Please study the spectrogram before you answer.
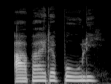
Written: arbejderbolig

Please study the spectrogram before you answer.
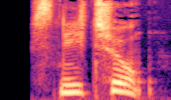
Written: snetung

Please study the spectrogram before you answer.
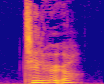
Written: tilhørende

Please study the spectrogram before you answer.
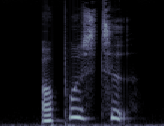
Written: opbrudstid

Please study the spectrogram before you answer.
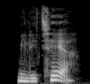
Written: militær

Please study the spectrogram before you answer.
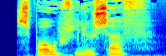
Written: sprogfilosof

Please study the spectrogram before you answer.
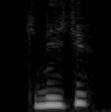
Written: gnikke

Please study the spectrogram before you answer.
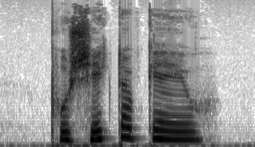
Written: projektopgave

